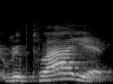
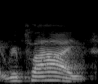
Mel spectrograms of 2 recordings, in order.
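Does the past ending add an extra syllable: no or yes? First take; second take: yes; no. First: The ending is said as an extra syllable. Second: The ending is a plain d sound. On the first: The speaker calls it wrong. "we don't say reply it" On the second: The speaker calls it right. "we say replied"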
